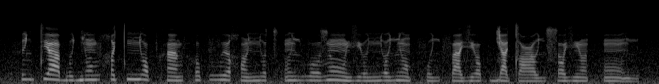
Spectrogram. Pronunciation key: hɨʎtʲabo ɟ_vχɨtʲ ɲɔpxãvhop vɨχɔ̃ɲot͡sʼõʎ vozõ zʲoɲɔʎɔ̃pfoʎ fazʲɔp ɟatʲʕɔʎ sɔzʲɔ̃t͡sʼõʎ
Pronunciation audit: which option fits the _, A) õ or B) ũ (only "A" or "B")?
A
